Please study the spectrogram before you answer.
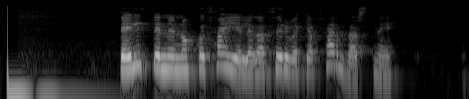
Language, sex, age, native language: Icelandic, female, 50-59, Icelandic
